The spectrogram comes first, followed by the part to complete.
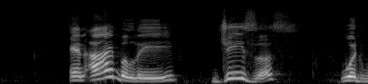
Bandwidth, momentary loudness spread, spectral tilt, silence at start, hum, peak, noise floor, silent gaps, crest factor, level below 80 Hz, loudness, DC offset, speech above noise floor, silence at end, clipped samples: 14.5 kHz; 16 LU; -5 dB/octave; 0.7 s; none; -8 dBFS; -68 dBFS; none; 20 dB; -72 dBFS; -26 LUFS; under 0.1%; 43 dB; 0 s; under 0.1%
